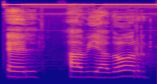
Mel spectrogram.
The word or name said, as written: aviador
